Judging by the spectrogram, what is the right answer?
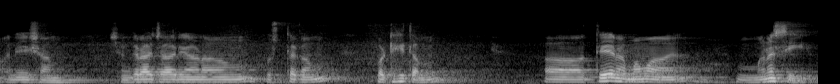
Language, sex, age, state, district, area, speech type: Sanskrit, male, 45-60, Karnataka, Uttara Kannada, rural, spontaneous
